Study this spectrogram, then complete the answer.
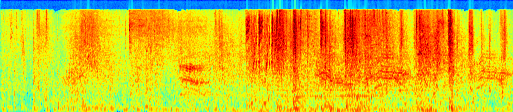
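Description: Blades swing and slash with sharp whooshes.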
